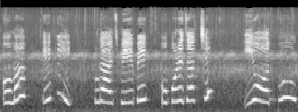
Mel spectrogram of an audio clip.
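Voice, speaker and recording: A woman voicing an excitable, curious little village girl in a cartoon, with a childlike, drawn-out way of speaking. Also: extremely high pitch, slight background noise, low-quality recording. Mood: amazed, urgent. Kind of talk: cartoon voice acting.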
